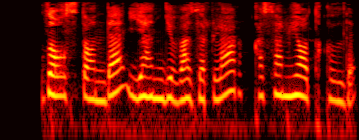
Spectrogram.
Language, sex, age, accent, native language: Uzbek, female, 19-29, Sirdaryo, Uzbek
